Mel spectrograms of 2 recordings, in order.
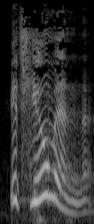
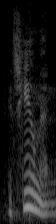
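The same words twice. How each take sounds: First: It's human with human hit high and loud, falling hard; loud stress on human. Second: Said in the usual way. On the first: Shown as a demonstration. Preacher declaring the beast mere man, human punched loud. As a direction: bang out the word human. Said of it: "he's saying it's not divine". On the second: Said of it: "It's impossible".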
